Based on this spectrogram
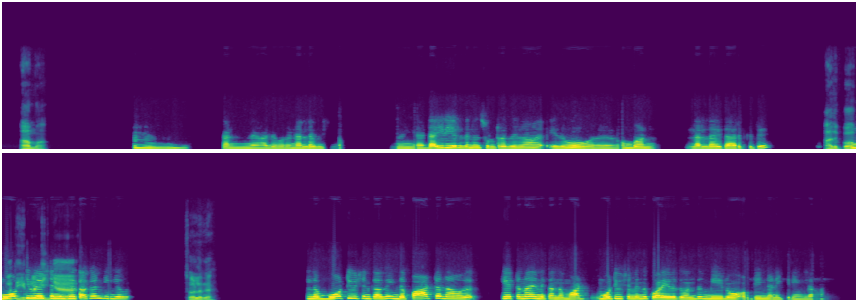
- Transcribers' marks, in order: in English: "மோட்டிவேஷன்க்காக"; in English: "மோட்டிவேஷனுக்காக"; in English: "மோட்டிவேஷனலேருந்து"; distorted speech
- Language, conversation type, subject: Tamil, podcast, உற்சாகம் குறைந்திருக்கும் போது நீங்கள் உங்கள் படைப்பை எப்படித் தொடங்குவீர்கள்?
